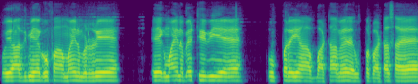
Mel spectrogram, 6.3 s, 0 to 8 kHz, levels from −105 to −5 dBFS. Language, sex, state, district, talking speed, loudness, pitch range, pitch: Marwari, male, Rajasthan, Churu, 155 wpm, -17 LUFS, 135-145 Hz, 140 Hz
